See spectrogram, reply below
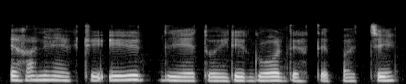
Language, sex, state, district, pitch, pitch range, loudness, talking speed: Bengali, female, Assam, Hailakandi, 180 Hz, 175-195 Hz, -16 LUFS, 120 wpm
